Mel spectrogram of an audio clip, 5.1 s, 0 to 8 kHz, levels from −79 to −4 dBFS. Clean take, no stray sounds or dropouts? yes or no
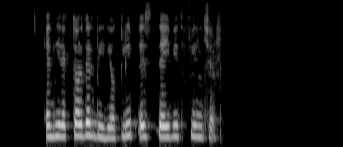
yes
